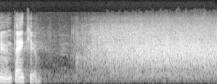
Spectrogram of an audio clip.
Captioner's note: applause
